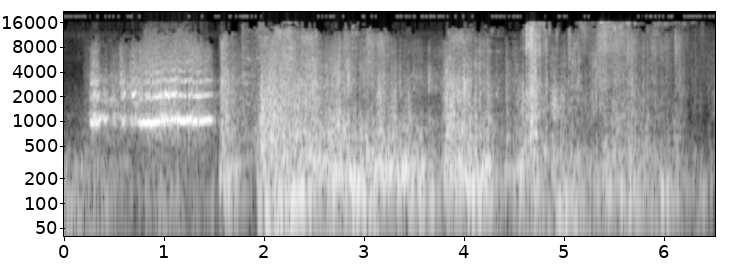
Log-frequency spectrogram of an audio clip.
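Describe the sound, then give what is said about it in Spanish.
A car's tires squeal in a high, sustained skid for about a second and a half, then a loud crash erupts into several seconds of harsh, clattering impact noise. “Pero veamos, yo lo que quiero es derrapar con el coche.”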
